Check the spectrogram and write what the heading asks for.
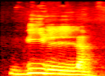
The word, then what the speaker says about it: ville: sachiez on voit hideuse elle mais on va prononcer il par exemple dans ville là on verra une ville 1000 et le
